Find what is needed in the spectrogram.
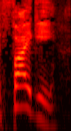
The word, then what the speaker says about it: Feige: Kevin Feige.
